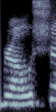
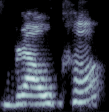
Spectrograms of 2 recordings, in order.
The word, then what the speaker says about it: brauche: Entschuldigung, ich brauche, not brauche, it's brauche. Always remember when you have CH in any word, try to read it with the kha pronunciation first.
